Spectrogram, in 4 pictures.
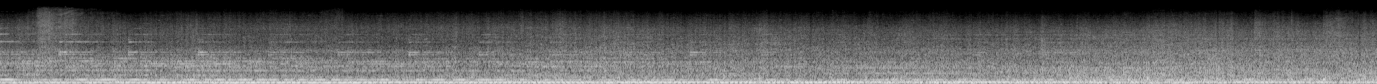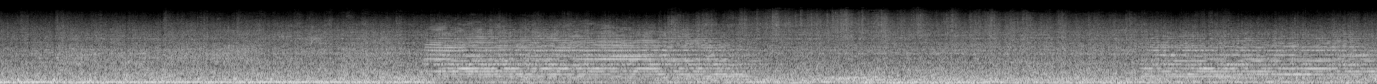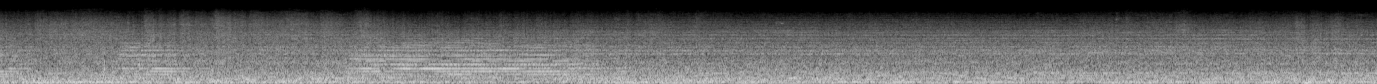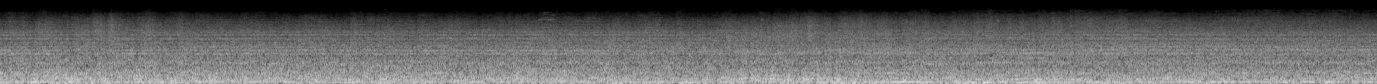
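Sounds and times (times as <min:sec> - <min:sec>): diesel locomotive rumble: 0:00.0 - 0:55.0
train wheels clattering on rails: 0:00.0 - 0:55.0
train horn: 0:18.0 - 0:21.5, 0:25.1 - 0:28.0, 0:28.6 - 0:29.8, 0:31.0 - 0:33.9.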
